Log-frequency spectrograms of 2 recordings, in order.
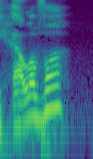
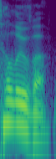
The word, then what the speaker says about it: helluva: Wouldn't it be helluva? – No, it's it, a, it's, it's haluva, Bronx.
